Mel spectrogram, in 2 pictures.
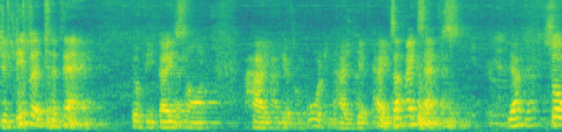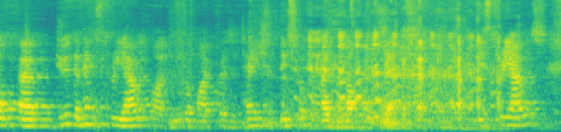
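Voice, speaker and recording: A man's fairly high, animated voice with lively intonation, amid noticeable background noise and audible room echo. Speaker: business and property speaker. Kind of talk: seminar presentation. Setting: stage with audience. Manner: fast. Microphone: echoey microphone.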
